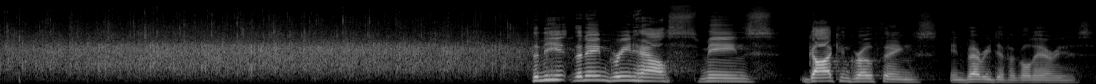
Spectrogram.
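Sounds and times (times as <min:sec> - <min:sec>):
audience applause: 0:00.0 - 0:05.4
speech: 0:05.3 - 0:10.9.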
